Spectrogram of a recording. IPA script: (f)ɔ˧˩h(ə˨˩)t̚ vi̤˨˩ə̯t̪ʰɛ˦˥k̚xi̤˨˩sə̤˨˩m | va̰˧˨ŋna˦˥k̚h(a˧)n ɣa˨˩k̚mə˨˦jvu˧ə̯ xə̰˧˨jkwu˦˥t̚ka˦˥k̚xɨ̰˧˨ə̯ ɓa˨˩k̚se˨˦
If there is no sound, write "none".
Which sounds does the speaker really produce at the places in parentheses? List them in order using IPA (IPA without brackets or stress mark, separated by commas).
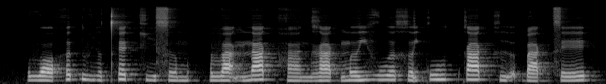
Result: v, ə˦˥, a̤˨˩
